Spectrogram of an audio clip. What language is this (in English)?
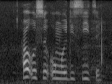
Southern Sotho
